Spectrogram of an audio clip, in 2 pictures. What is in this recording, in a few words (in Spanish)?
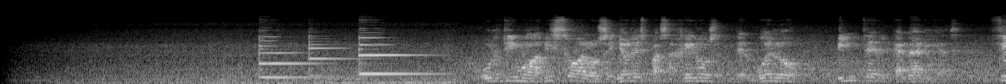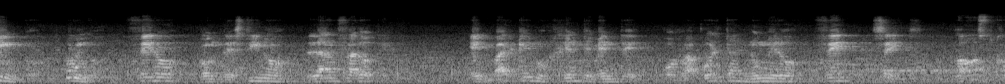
ultimo avisto, Flughafen Ansagen; Intercanarias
